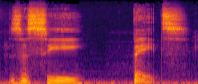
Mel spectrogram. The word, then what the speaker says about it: Zazie Beetz: I just recently learned her name is pronounced Zazie Bates.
